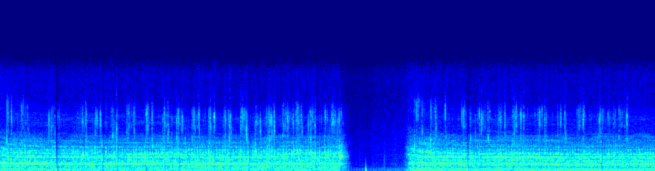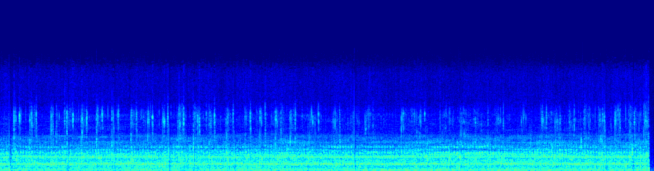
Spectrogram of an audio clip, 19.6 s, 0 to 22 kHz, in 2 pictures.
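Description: Steady hiss and crackle of a 1930s optical film soundtrack with no speech, with a faint steady whine under it. The noise drops away for about a second around five seconds in, then returns.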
